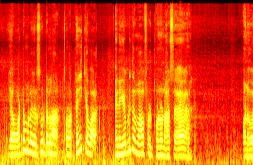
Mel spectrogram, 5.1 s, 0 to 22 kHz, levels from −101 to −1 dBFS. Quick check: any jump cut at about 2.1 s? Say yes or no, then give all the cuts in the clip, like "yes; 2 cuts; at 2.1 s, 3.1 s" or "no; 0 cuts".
yes; 1 cut; at 2.1 s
